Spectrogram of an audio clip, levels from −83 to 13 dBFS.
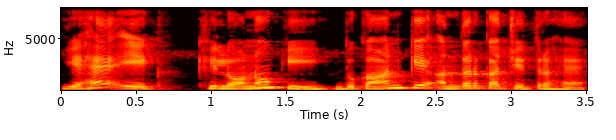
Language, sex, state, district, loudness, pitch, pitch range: Hindi, female, Bihar, Gopalganj, -20 LUFS, 195 Hz, 175-225 Hz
